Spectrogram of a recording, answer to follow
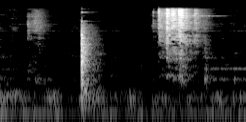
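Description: Metal kitchenware being handled at a steel pot: one sharp clink about a second in, then a short, louder scraping rustle near the end.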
